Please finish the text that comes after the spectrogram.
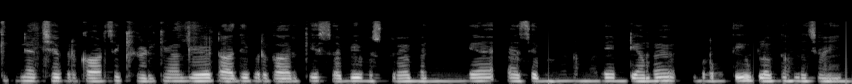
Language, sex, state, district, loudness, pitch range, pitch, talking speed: Hindi, male, Uttar Pradesh, Jyotiba Phule Nagar, -20 LUFS, 145-155 Hz, 150 Hz, 105 wpm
